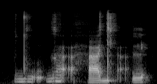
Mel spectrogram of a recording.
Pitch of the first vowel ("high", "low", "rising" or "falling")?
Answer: high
